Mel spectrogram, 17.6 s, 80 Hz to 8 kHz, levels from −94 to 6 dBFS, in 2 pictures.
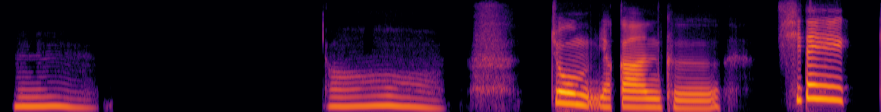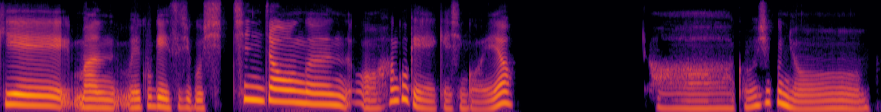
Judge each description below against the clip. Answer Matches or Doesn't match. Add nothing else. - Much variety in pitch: Matches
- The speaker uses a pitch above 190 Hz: Doesn't match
